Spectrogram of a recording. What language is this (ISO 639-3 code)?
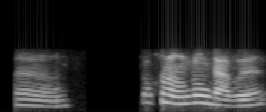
brx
